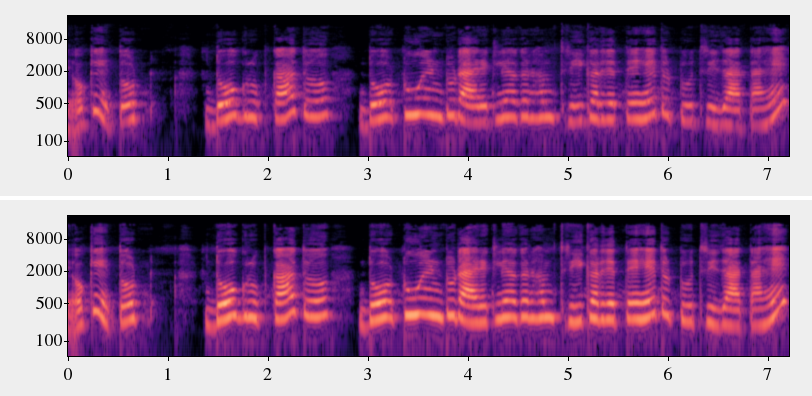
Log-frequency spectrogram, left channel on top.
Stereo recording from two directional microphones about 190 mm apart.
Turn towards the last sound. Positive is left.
turn(degrees=-35)  # may be behind; listen again after turning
